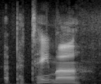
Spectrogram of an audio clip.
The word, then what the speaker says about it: Patema: and all of the vowels in patema are pronounced as they are in father.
